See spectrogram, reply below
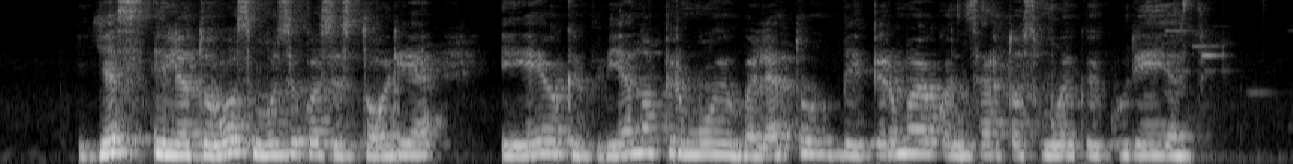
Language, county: Lithuanian, Vilnius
